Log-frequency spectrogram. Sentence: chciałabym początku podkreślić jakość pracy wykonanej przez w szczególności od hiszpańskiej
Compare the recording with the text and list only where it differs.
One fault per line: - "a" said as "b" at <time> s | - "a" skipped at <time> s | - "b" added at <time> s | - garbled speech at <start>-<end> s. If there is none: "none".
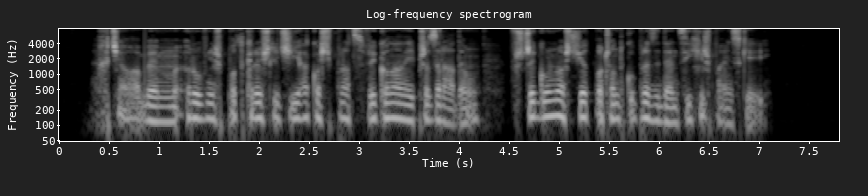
- "początku" said as "również" at 1.3 s
- "radę" added at 3.8 s
- "początku prezydencji" added at 5.3 s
